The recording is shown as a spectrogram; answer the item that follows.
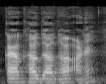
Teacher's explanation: कंठ से भी बोला जाएगा क वर्ग का अक्षर और पांचवा अक्षर नासिका से भी बोला जाएगा तो इसको नासिक्य वर्ण भी कहा जाता है।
